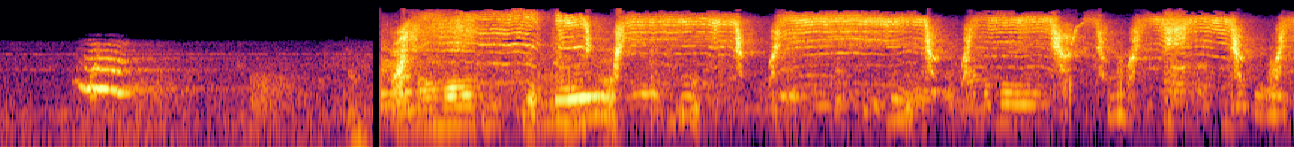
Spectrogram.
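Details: Hungry baby monkey Leo begs its mother for milk: one short wavering whimper, then a burst of loud, harsh, shrill screams repeated in rapid bouts with brief gaps, very intense and broadband.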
